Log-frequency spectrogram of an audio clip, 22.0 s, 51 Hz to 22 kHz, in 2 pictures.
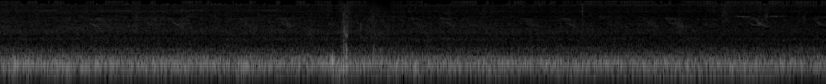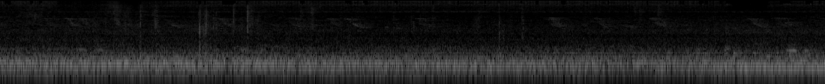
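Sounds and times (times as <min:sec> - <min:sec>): bird chirping: 0:00.0 - 0:22.0
low background rush: 0:00.0 - 0:22.0.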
